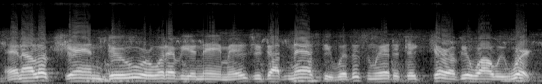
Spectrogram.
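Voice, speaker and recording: An actor playing a tough, decisive American adventurer in an old-time radio serial, brisk and commanding. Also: male voice, medium pitch, steady tone, close to an everyday voice. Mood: urgent, firm. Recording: noisy old radio drama recording.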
